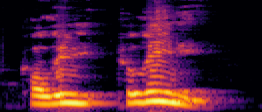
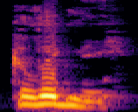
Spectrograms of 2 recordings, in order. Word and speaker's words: Coligny: There was once a sincere Christian admiral in France whose name was Gaspard Coligny. And if you're from Tennessee, that is Gaspard Coligny. But that's not the way they pronounce it in France, of course.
